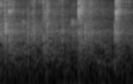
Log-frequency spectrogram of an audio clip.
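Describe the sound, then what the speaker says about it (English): Brief audience applause at a Congressional Black Caucus Foundation event in Washington DC, a short burst of scattered clapping with a couple of sharper claps standing out. "Can we give him a round of applause?"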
